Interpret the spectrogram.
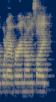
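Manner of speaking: normal talking voice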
